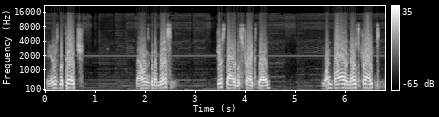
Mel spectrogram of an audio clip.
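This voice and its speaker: Higher-pitched male radio baseball announcer, American. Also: unhurried, dry recording, soft background music, rough recording. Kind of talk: live radio baseball play-by-play commentary.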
